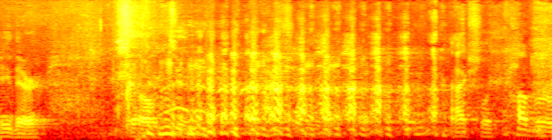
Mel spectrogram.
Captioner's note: laughter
